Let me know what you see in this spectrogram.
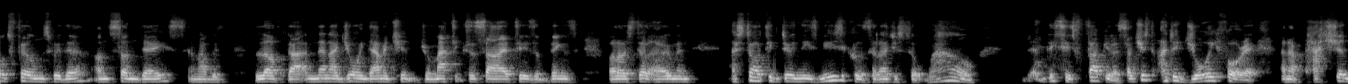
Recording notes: This episode was recorded over Zoom.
